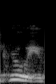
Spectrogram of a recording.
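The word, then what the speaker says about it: Grewe: name is spelled g-r-e-w-e we say groovy rather than saying group wheeler 139 Cora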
